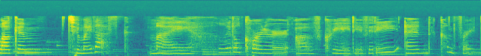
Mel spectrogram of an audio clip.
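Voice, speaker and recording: Music plays in the background as a woman speaks at a fairly high pitch. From Portugal. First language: Portuguese. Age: 20s. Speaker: vlogger. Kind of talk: casual vlog talk to camera. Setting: at home, in her room. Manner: halting non-native speech.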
